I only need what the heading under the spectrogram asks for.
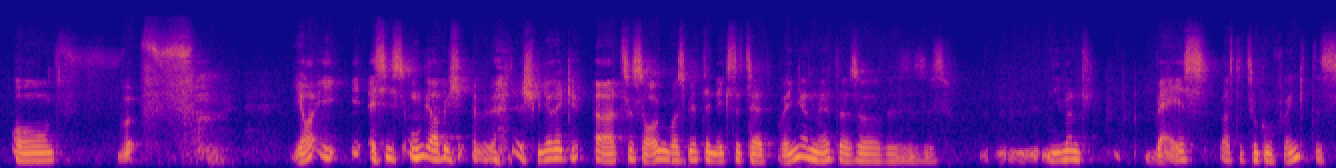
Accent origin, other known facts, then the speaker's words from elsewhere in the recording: Salzburg, Austria; Ich bin kein Tiroler, ich bin ein Salzburger.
